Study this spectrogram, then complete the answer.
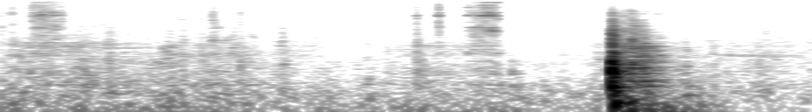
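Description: A bad Jeep engine is cranked over by hand with a ratchet, giving one short loud mechanical burst of grinding and clicking after a stretch of quiet workshop background with faint scattered noises.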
